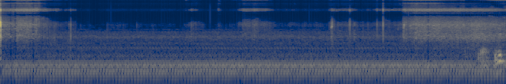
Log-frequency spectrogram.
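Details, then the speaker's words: Microsuction of impacted ear wax lodged deep near the eardrum, in a client with wax fully blocking both ears, the right worse: continuous suction hum with whistling hiss and crackly scraping as wax is loosened and drawn out. "Lodge quite deep in your eardrum, so just gently loosening it, wriggling in circles, it is quite impacted."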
